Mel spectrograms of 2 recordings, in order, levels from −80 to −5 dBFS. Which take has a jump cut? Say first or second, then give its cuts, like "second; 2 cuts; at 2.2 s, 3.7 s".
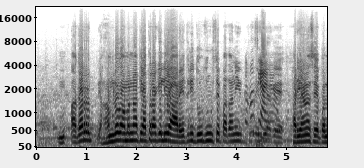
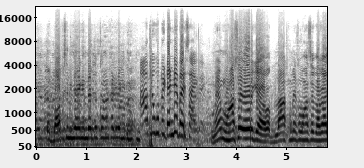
second; 1 cut; at 2.1 s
